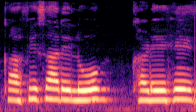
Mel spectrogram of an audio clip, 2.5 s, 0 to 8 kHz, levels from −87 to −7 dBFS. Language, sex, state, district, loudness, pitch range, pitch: Hindi, female, Madhya Pradesh, Bhopal, -13 LUFS, 220-240 Hz, 230 Hz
